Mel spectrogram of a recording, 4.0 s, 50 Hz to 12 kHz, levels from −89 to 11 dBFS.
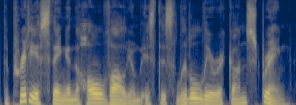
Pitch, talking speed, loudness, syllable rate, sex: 120 Hz, 195 wpm, -16 LUFS, 5.0 syllables/s, male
